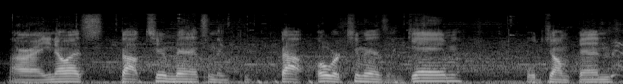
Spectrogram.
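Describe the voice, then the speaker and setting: A man at medium pitch with an American accent and a fairly quick pace, music in the background. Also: ordinary pitch variation. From Washington state, US. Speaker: gaming streamer. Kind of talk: gameplay commentary. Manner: loud, excitable.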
